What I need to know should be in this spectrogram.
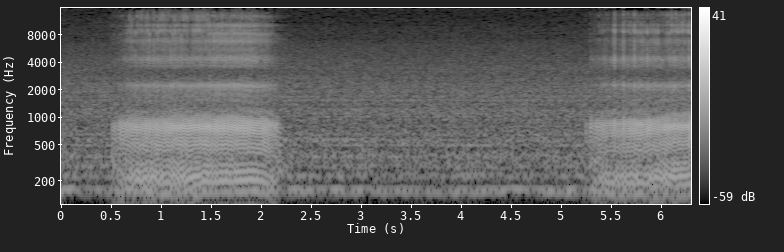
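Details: Very loud snoring, described as louder than any human: rattling snores on the in-breath, each lasting over a second, separated by quieter pauses.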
